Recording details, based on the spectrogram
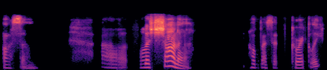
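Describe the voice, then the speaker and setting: A woman's voice: mid-range voice, a little slow, vocal fry, sharp tone, no echo. A woman hosting an online session over a video call, upbeat and encouraging, with lots of filler words. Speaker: host and facilitator.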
